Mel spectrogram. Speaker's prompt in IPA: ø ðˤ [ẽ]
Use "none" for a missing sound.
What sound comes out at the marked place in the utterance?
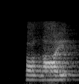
e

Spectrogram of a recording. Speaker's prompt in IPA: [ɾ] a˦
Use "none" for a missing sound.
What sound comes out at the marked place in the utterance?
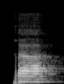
ɾ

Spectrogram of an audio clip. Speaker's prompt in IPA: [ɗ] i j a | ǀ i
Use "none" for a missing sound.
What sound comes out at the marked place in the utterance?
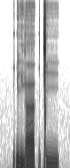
ɗ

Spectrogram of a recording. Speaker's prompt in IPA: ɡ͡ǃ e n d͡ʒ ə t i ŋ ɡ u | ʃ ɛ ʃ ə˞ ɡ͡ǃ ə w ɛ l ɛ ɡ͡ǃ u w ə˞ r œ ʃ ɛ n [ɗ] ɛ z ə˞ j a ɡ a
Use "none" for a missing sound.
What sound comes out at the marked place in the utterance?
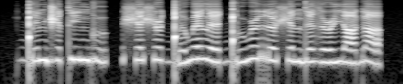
d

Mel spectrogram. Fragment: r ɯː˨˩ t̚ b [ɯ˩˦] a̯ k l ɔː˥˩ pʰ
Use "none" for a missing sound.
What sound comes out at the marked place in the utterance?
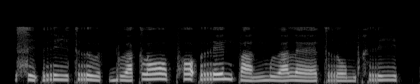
ɯ˩˦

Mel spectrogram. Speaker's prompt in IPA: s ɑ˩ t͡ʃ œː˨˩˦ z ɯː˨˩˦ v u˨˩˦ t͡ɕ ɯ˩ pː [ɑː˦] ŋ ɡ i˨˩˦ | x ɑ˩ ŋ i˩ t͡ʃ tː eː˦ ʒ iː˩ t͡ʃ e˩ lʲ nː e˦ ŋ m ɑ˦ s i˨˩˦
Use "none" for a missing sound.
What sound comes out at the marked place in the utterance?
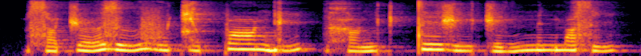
ɑː˦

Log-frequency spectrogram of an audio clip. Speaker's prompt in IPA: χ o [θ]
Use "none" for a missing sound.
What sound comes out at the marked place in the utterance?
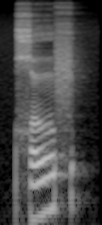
f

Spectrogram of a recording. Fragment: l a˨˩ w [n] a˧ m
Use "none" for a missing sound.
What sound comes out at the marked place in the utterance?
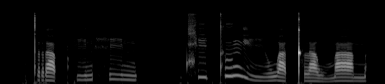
m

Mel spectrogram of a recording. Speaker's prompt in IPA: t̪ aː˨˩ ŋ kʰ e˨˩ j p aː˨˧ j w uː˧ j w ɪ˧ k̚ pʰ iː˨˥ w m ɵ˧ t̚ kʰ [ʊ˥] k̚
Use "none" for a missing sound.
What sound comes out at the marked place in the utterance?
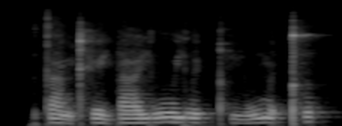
ʊ˥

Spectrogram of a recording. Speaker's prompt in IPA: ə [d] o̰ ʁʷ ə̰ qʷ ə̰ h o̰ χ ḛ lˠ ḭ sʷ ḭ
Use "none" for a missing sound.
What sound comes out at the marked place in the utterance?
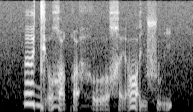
dʲ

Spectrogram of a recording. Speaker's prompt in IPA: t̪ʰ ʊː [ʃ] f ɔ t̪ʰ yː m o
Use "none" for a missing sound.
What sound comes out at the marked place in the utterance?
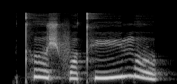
ʃ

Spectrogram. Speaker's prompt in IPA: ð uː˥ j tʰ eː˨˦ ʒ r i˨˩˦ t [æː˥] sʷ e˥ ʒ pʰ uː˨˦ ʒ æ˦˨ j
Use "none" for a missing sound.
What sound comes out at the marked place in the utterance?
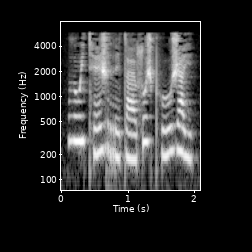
æː˨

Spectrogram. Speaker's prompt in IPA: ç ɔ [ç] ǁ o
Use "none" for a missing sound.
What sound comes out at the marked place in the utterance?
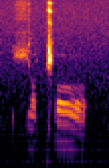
none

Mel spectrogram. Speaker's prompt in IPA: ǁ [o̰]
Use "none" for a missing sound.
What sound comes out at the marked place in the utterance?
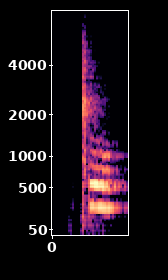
o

